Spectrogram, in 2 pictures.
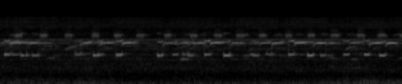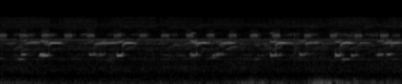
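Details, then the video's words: Coquí frogs from Venezuela and Puerto Rico calling in a dense chorus: overlapping short whistled notes that sweep upward, many voices at once, over a steady pulsing high insect trill and faint low rumble. "Sonidos de Ranitas de Venezuela 🇻🇪 y Puerto Rico 🇵🇷 "Coquí""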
